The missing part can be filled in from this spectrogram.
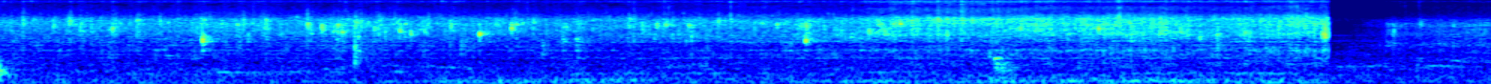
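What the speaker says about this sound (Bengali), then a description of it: "তো পেঁয়াজটা দিয়ে আমি একটু হালকা ভেজে নেব।" Two chopped onions fry in hot oil, giving a steady close sizzle with scattered crackles and small pops, which drops abruptly near the end.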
